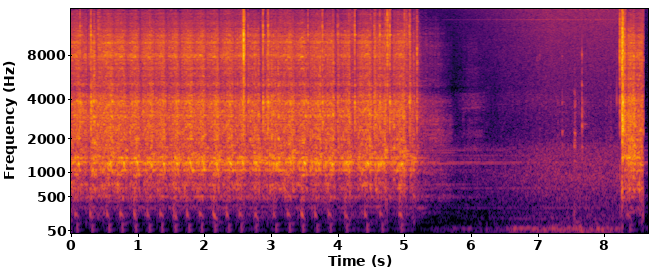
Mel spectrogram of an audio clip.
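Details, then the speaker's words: Mitsubishi K3D diesel in Ransomes Bobcat mower, first crank after 9 years, electric fuel pump running: even starter chug about 2.5 beats a second for five seconds, puffs from exhaust but never catches; crank no-start, cause unconfirmed. "right well it's certainly given us some some puffs up the exhaust pipe hit her with a little bit of starting fluid"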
